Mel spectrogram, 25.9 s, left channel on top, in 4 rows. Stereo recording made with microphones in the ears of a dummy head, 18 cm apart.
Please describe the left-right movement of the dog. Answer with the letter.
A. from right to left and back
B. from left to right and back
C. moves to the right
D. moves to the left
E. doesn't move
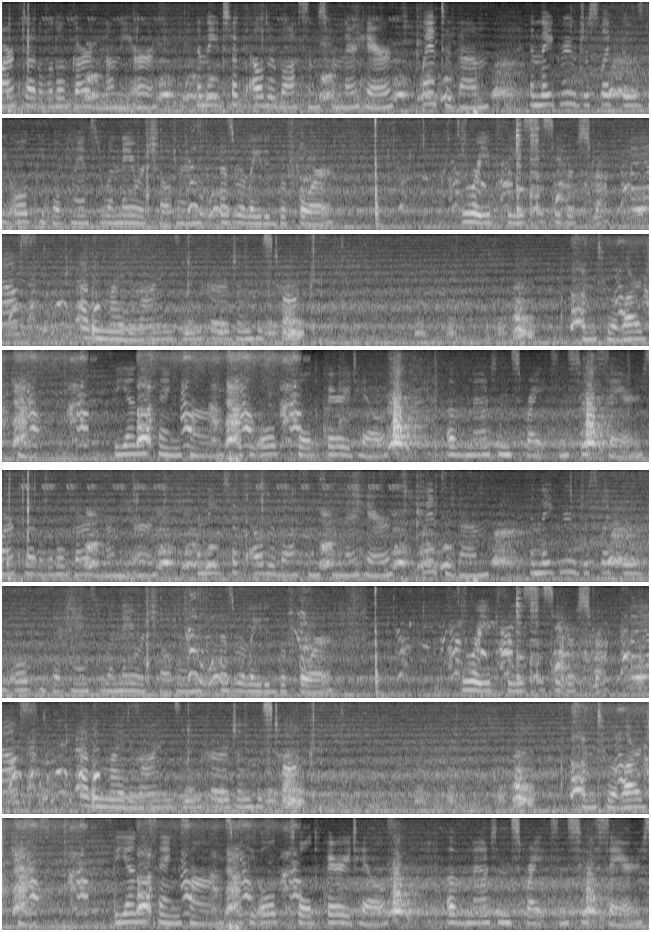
D.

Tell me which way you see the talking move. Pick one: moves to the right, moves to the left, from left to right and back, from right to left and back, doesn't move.
moves to the right.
